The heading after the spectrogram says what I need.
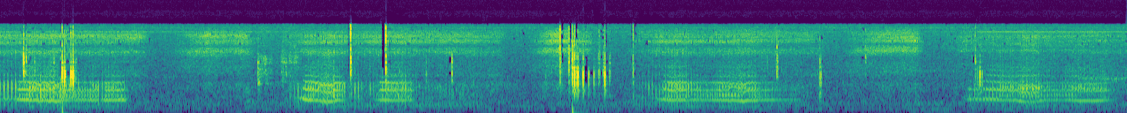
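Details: A sleeping baby girl snoring: repeated rough, buzzing breath sounds with a steady nasal hum, about four cycles over eight seconds.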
